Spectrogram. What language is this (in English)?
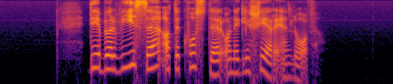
Norwegian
